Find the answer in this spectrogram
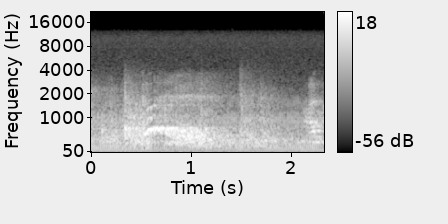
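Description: A man's loud shout about a second long, its pitch rising and then falling, with a thud as it begins and another soon after. A steady low drone runs underneath.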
